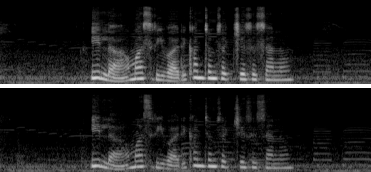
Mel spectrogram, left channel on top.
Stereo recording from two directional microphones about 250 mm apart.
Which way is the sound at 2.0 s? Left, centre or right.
Centre.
